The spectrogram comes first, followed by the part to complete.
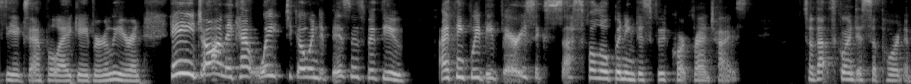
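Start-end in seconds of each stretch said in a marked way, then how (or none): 1.7-7.5 enthusiastic pitch. Shown as a demonstration. Teacher modelling an enthusiastic student pitching to his friend. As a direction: really go for it, bursting with eagerness. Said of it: "If he wanted to really go for it".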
